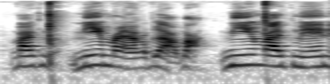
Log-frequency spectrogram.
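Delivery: ordinary talk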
